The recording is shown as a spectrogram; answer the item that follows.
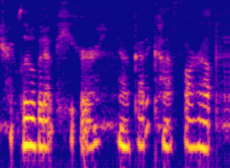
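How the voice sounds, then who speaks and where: A woman with a soft, breathy voice, murmuring and thinking aloud through a casual craft demonstration. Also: fairly low pitch, monotone, a little fast. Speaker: journaling vlogger.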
